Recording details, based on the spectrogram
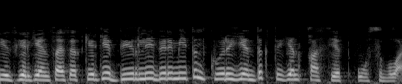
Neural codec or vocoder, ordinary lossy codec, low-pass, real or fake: none; MP3, 24 kbps; 7.2 kHz; real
